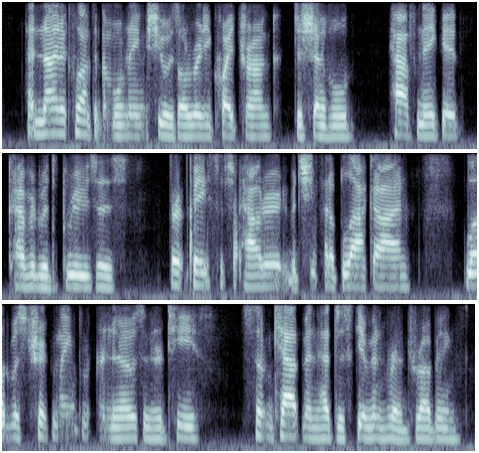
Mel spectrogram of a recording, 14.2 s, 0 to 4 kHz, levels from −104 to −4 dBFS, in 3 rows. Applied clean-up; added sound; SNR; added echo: neural diffusion model UNIVERSE++.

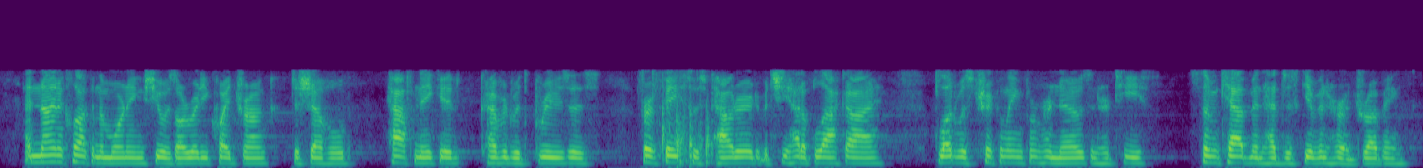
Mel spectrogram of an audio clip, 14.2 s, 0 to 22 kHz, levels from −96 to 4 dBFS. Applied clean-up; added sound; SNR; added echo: none; Shatter; 12 dB; none.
